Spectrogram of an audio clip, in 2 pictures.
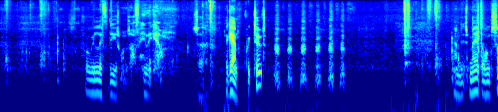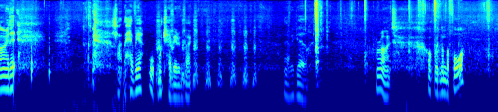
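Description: Wooden beehive parts knock and clatter as they are handled.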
